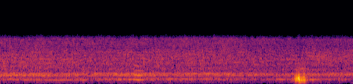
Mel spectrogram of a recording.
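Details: Honey bees, still active in October, carrying pollen and nectar home for winter; softer, steady hum of flying bees with a single close loud buzz sweeping past near the end.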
